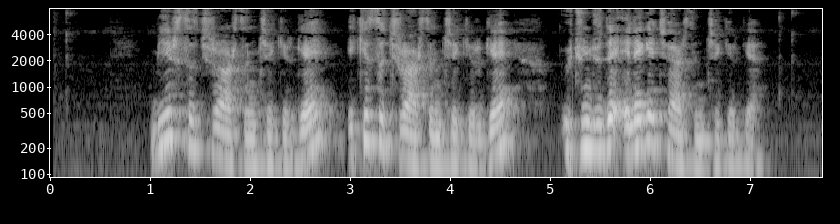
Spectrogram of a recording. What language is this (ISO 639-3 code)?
tur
